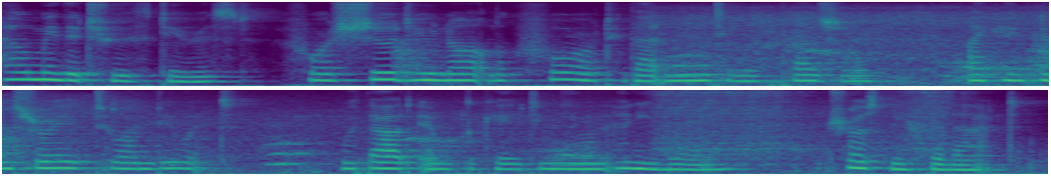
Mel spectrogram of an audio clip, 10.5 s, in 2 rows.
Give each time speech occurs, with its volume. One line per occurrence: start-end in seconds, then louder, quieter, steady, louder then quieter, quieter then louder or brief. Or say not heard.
0.0-10.4 steady.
